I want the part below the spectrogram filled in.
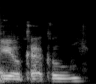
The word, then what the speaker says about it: Michio Kaku: Well-known scientists like Stephen Hawking, Michio Kaku, I don't know if I'm pronouncing that right. – Michio Kaku.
